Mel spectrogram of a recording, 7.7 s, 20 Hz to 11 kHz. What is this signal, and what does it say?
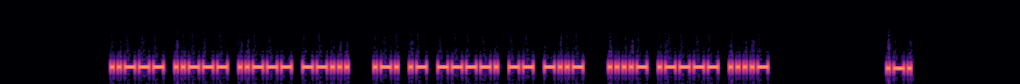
Morse code, heard as a keyed tone, about 44 wpm, 700 Hz. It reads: 2227 RA9MX 414 R
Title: Worked All Europe DX Contest - QTC Exchange - 45wpm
